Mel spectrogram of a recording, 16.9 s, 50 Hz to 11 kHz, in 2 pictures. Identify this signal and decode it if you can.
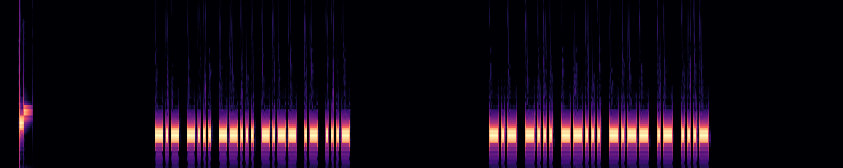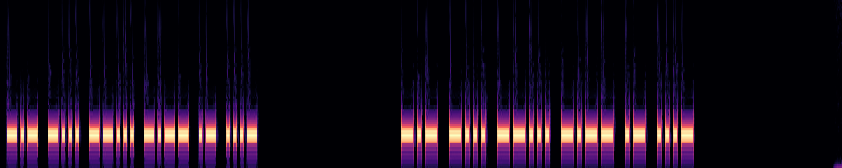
Morse code, heard as a keyed tone, about 38 wpm, 700 Hz. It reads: KB7YAV KB7YAV KB7YAV KB7YAV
